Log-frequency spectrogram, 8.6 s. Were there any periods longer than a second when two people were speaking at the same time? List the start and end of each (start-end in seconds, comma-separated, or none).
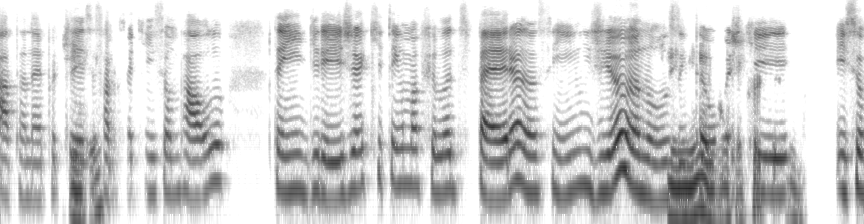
6.6-7.8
